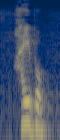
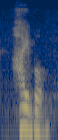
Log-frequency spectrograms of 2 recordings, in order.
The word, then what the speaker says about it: haibo: that you come across so the word is haibo try saying that haibo that's how it's pronounced the word is haibo so I so the,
